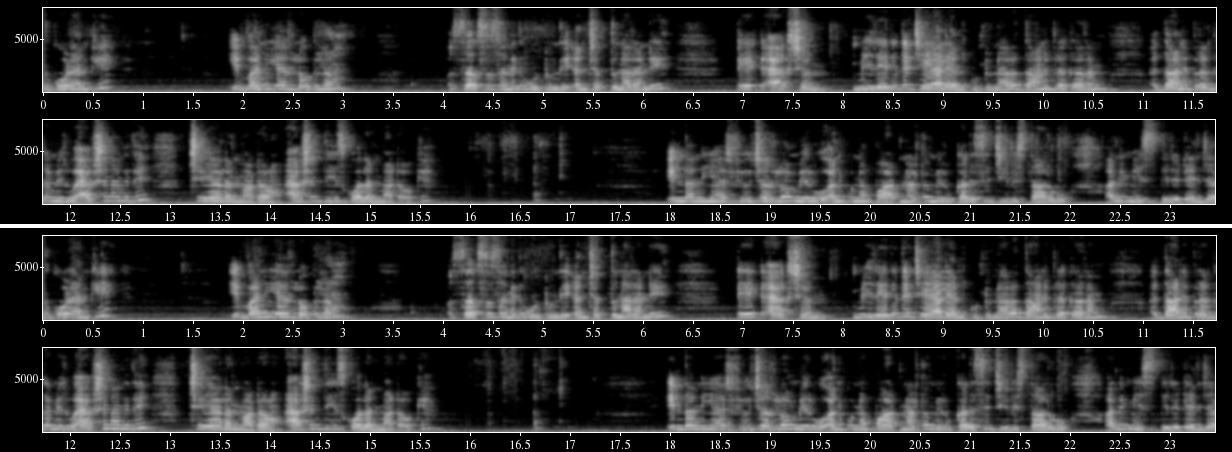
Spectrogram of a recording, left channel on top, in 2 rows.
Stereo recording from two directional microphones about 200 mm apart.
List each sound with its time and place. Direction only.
0.2 s a sound: 15° right (ahead or behind)
1.9 s a woman's voice: 15° right (ahead or behind)
4.4 s a woman's voice: 15° right (ahead or behind)
17.9 s a woman's voice: 15° right (ahead or behind)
